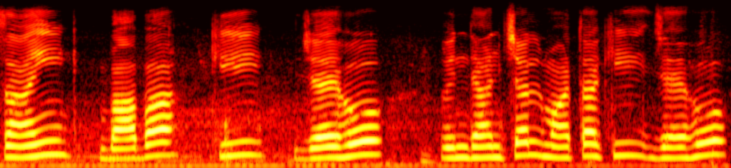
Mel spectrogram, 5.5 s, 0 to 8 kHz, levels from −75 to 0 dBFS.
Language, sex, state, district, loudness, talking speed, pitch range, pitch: Hindi, male, Madhya Pradesh, Katni, -14 LUFS, 110 wpm, 190-230 Hz, 210 Hz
